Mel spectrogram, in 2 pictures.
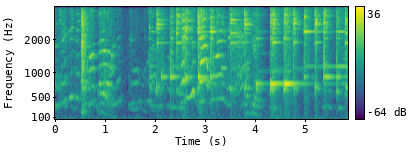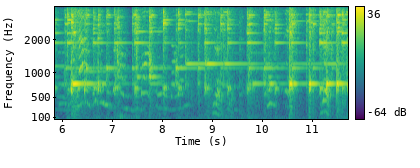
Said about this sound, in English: Can I use the bell? Can I use that one? I don't think it's comfortable. Can I use that one? It's okay. Whatever bell is okay.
